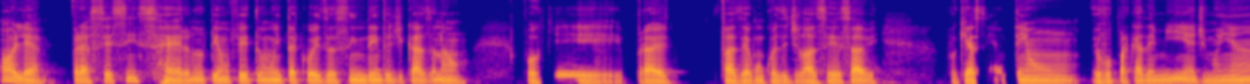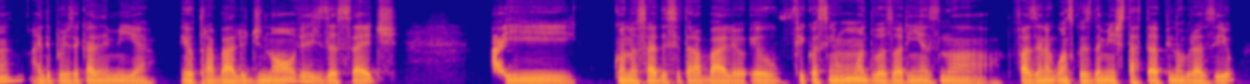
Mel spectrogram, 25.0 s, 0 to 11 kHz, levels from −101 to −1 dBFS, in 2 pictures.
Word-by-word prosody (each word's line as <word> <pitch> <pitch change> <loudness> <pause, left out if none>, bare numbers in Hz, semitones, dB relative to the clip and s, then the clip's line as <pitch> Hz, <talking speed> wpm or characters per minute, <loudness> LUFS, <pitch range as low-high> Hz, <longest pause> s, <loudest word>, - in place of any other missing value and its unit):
Olha, 100 -9 +3 0.2
pra 105 +1 +2
ser 105 +1 -2
sincero, 105 -6 0
não 105 0 0
tenho 105 0 +1
feito 95 -2 0
muita 95 +1 +2
coisa, 90 0 +1
assim, 90 0 0
dentro 95 +2 +2
de 100 +3 -7
casa, 95 +1 0
não. 95 -4 0 0.6
Porque 85 -1 -2
pra 80 -1 +3 0.5
fazer 85 0 +3
alguma 80 0 0
coisa 80 -1 -1
de 80 +1 -7
lazer, 80 +2 +1
sabe. 95 +1 +3 0.7
Porque, - - -4
assim, 90 - +1
eu 80 +1 -12
tenho 90 0 +1
um 90 -2 0 0.2
eu 90 - 0
vou 90 +1 0
pra 90 +1 0
academia 95 +5 +1
de 95 -1 -7
manhã, 90 +7 0 0.2
aí 95 - -3
depois 90 +1 -1
da - - +1
academia 85 -2 0 0.3
eu 90 -1 +2
trabalho 85 -1 +1
de 85 +1 -4
09:00 105 +7 +1
às 110 - 0
17:00. 90 +2 0 0.9
Aí, 85 0 0 0.3
quando 90 +1 +2
eu - - +2
saio 90 +1 +2
desse 90 -2 -4
trabalho, 80 -1 +1
eu 90 -2 +1 0.2
fico, 85 0 -2
assim, 85 0 -1
1, 105 +5 +3
2 90 -1 0
horinhas 85 +1 0
na 80 -1 -2 0.3
fazendo 85 +1 +3
algumas 90 +1 +1
coisas 90 -2 -1
da 85 - +2
minha 85 0 +2
startup 85 0 -1
no 85 -1 +2
Brasil, 80 -1 0
90 Hz, 155 wpm, -25 LUFS, 85-95 Hz, 0.9 s, Olha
